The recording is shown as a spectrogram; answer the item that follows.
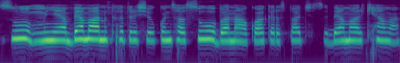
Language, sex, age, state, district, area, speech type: Kashmiri, female, 30-45, Jammu and Kashmir, Bandipora, rural, spontaneous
